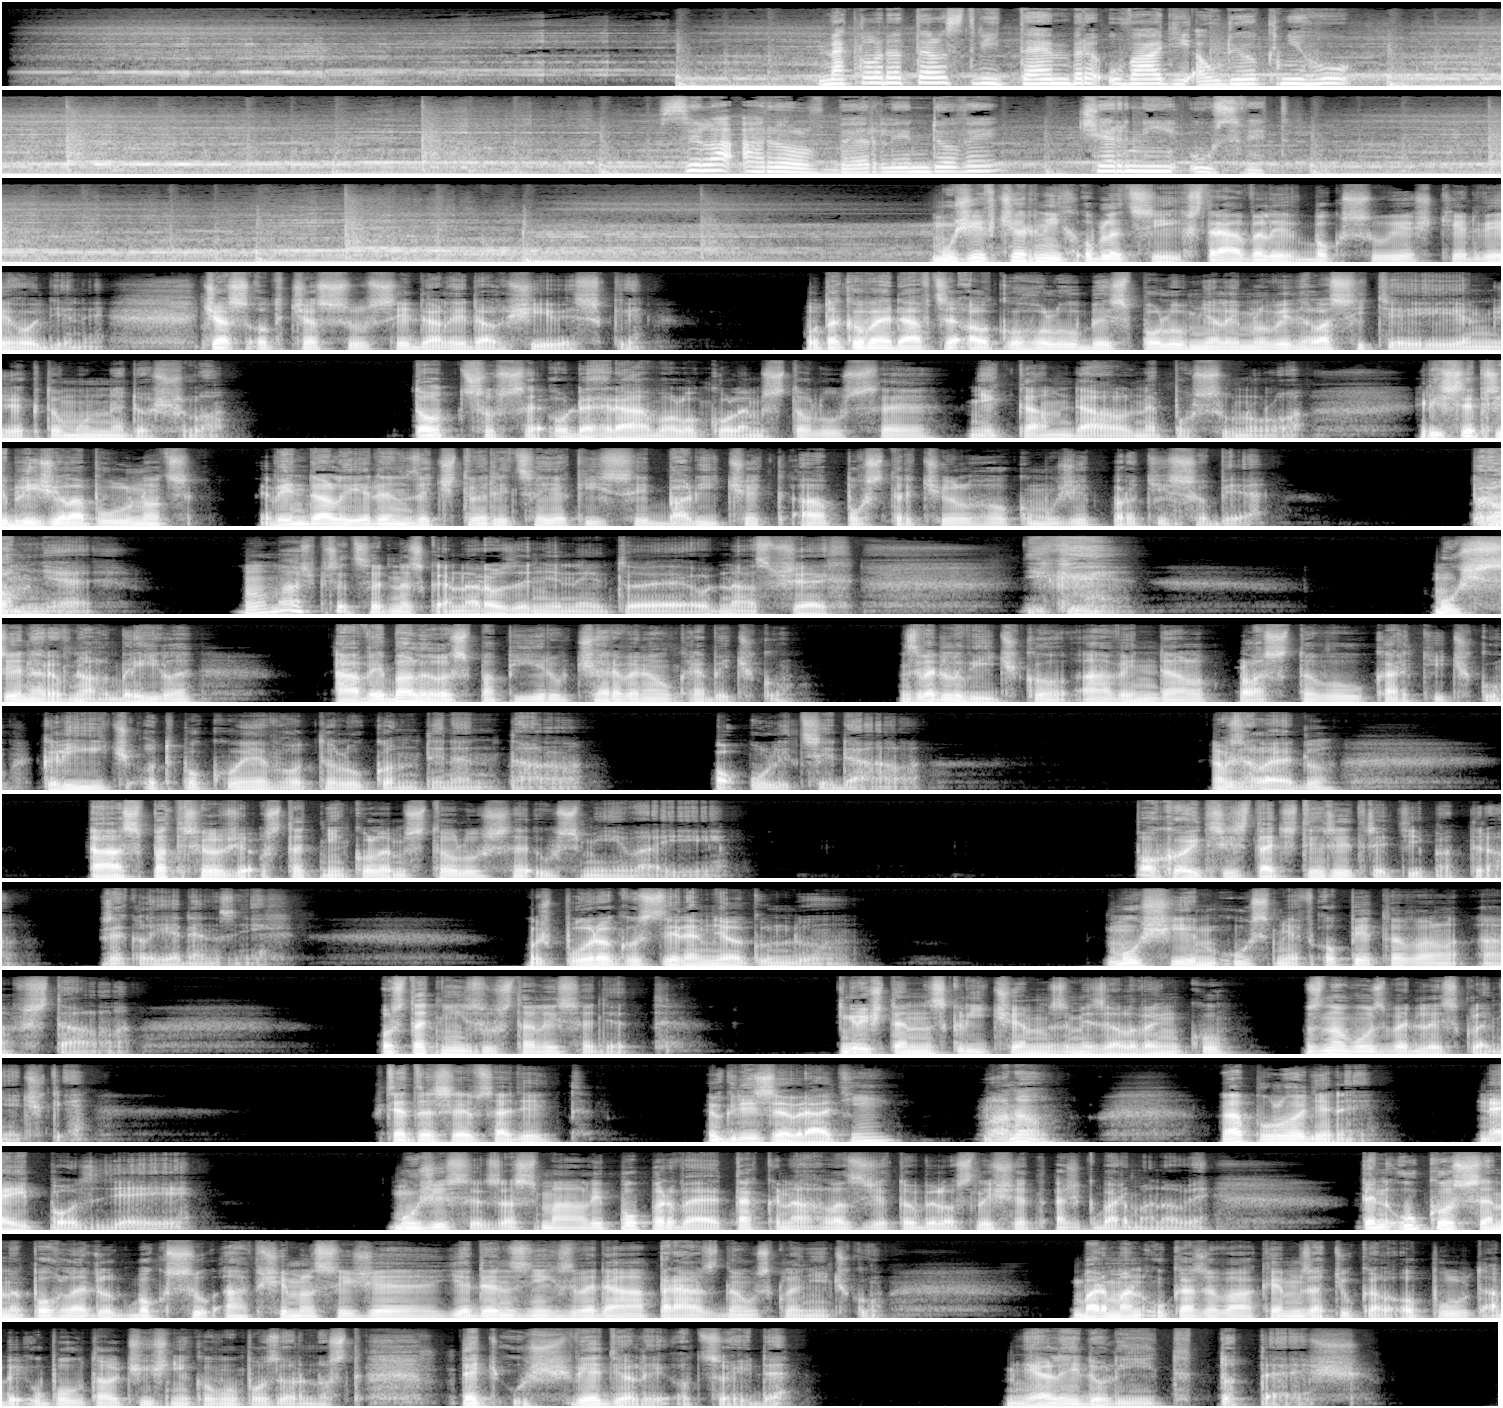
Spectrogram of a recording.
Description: Černý úsvit audiokniha
Ukázka z knihy
• InterpretMartin Stránský, Anita Krausová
